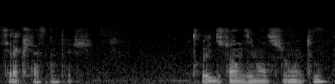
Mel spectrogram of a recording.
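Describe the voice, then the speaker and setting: In a relaxed unboxing video, a young manga channel host leafs through a magazine, rambling and swearing a little as he talks to himself. His low, gravelly voice keeps a normal speed, and the audio is a bit dull with a steady hiss.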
